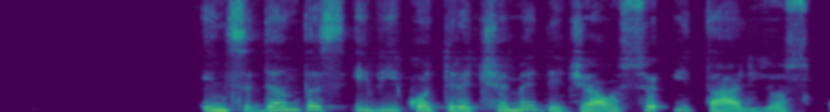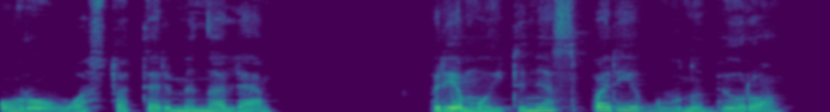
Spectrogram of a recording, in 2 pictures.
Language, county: Lithuanian, Kaunas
